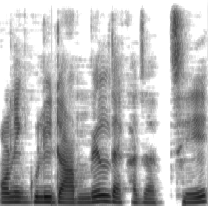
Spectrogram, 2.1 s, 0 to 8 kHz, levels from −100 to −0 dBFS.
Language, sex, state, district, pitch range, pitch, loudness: Bengali, female, West Bengal, Dakshin Dinajpur, 165-190 Hz, 180 Hz, -17 LUFS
